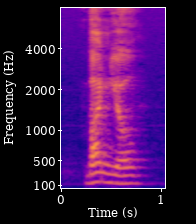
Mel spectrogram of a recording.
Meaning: banjo (stringed instrument)
- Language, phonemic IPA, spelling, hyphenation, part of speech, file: Dutch, /ˈbɑn.joː/, banjo, ban‧jo, noun, Nl-banjo.ogg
